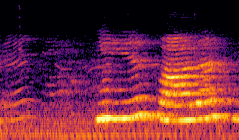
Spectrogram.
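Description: A young girl singing into a microphone, with no accompaniment. After a short pause she starts a new phrase of held notes about a second in.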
